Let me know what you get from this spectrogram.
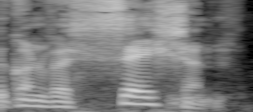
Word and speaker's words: conversation: Mot conversation, accent tombé sur avant-dernier syllabe là. You know? Listen to the conversation.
